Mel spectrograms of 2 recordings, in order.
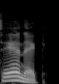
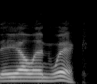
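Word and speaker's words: Alnwick: When we started the Anic Garden, no journalist could pronounce Anic." They all said alenwick.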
